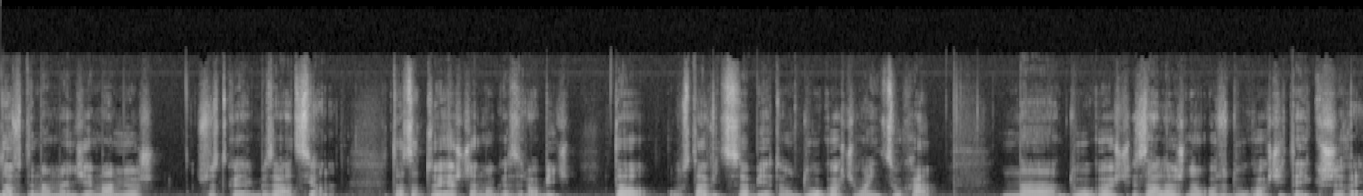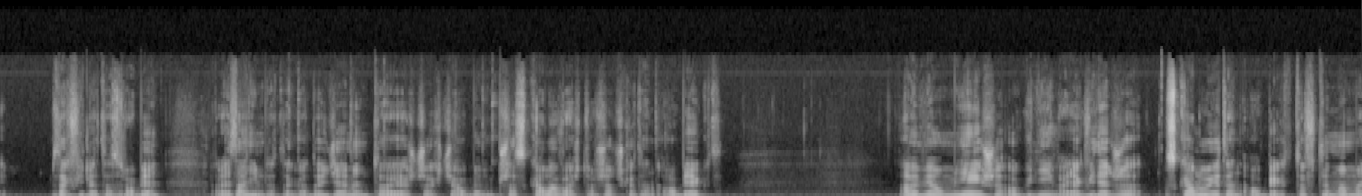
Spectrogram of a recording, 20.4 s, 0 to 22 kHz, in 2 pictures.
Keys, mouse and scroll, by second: 0.3 s, 3.4 Tab, 4.9 Tab, 5.4 Tab, 11.7 Tab, 12.4 click, 15.2 s.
